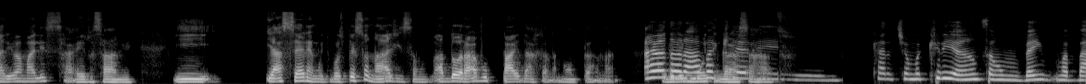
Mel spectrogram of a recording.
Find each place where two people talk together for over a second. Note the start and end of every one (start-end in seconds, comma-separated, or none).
6.6-7.8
